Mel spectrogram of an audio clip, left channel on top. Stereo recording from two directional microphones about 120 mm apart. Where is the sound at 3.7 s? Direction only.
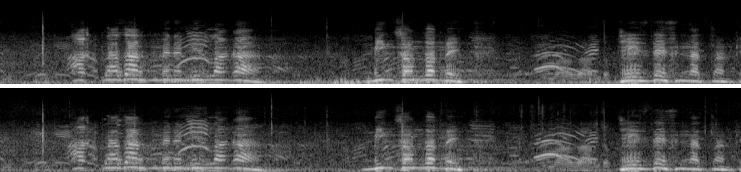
25° left (ahead or behind).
